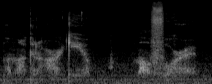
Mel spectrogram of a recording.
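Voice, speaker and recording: A man speaks entirely in a breathy whisper, close to the microphone. He rambles casually through gameplay commentary for an ASMR video, often unsure of the details and feeling his way through each explanation. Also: fast. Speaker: gaming ASMR video host.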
